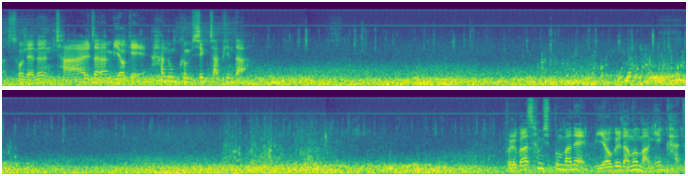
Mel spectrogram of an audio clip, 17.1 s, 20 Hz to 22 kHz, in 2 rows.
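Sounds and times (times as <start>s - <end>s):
small splashes and crackles: 0.0s - 17.0s
sea water surging: 1.1s - 17.0s.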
